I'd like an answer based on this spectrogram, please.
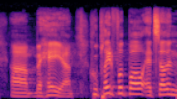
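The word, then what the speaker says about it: Mexia: which I spent a long time practicing to pronounce Mahaya who played football at Southern Methodist University have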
